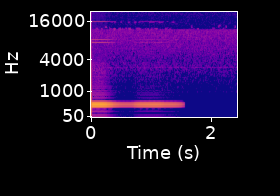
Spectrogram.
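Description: A steady electronic beep at one pitch, a pure tone, loudest at the start and held for about a second and a half before it cuts off.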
